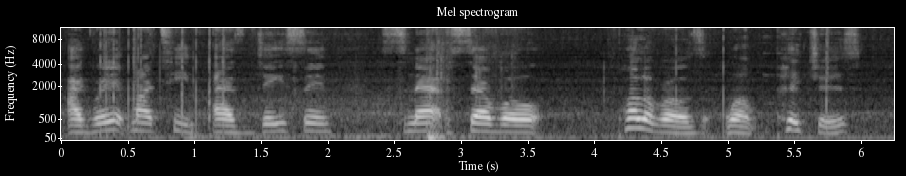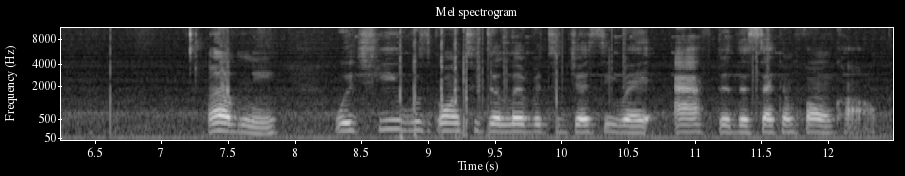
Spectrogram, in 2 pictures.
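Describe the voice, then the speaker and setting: Woman reading a novel aloud, low and mellow. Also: fairly even intonation, takes it slowly, slight background noise, poor audio. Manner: stumbling, self-correcting, with asides and laughs. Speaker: reader of a novel. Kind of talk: amateur audiobook reading.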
